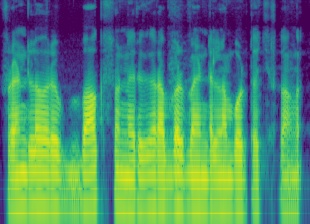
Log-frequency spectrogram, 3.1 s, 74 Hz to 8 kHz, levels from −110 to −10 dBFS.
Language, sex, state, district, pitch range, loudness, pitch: Tamil, male, Tamil Nadu, Kanyakumari, 100-105 Hz, -19 LUFS, 105 Hz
